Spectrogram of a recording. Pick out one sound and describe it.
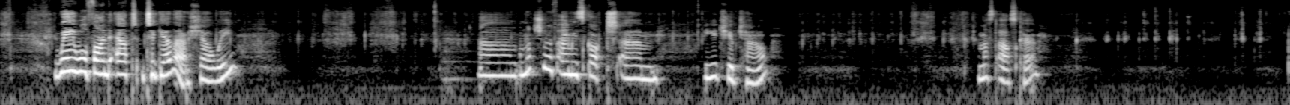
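A wooden stick scrapes and taps inside a small cup as a thick liquid is stirred.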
